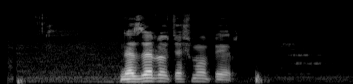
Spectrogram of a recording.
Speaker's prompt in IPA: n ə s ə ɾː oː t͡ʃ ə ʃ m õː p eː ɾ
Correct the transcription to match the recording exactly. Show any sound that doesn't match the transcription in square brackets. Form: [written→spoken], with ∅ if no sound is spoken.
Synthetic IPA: n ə [s→z] ə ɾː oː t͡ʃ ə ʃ m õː p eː ɾ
